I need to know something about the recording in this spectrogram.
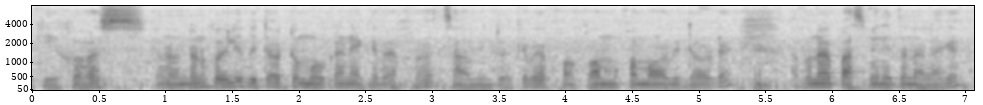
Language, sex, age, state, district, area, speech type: Assamese, male, 30-45, Assam, Nagaon, rural, spontaneous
